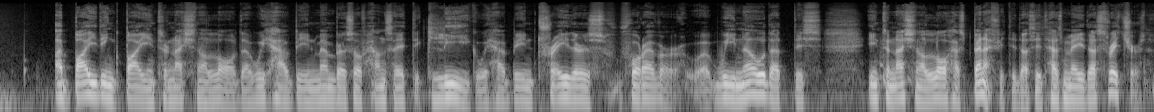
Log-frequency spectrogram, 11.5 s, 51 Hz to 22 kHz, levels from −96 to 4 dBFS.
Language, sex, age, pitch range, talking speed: Danish, male, 50-69, 100-125 Hz, 165 wpm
